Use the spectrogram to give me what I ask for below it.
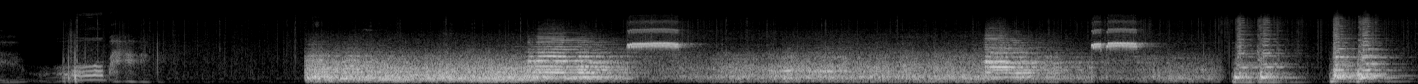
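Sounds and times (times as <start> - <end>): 
speech: 0.9 - 1.5
moving train rumbling: 3.1 - 13.8
train whistle blowing shrill tonal blasts: 5.3 - 7.0, 9.8 - 11.6.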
